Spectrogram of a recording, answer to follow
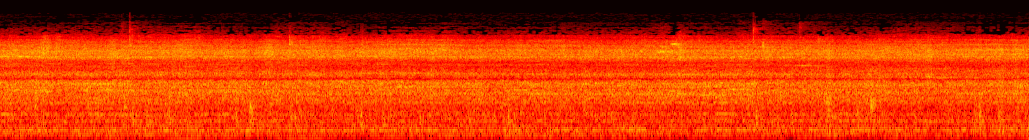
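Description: Grain hopper wagons rolling steadily past at speed: a continuous loud rumble of steel wheels on the rails.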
